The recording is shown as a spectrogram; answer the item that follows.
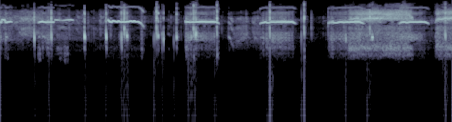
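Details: Swiftlet roosting call: short bursts of chattering chirps broken by gaps, with clear high whistles that rise and then bend downward, some doubled.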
